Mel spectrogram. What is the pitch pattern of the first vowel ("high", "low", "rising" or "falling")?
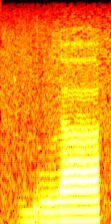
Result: low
